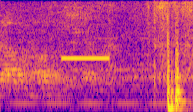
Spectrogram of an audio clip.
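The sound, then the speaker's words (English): An answering machine beep sounds over a phone line: a single steady mid-pitched tone lasting about half a second over a faint low hum, followed a little later by a brief, louder noisy burst. “Hello, we are not available now. Please leave your name and phone number after the beep.”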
